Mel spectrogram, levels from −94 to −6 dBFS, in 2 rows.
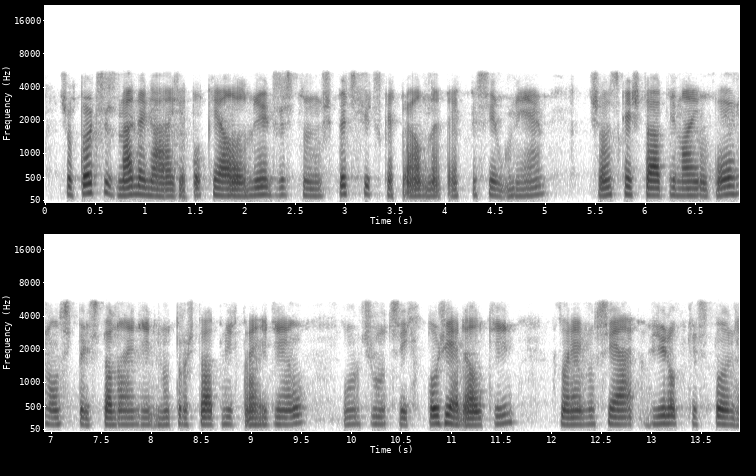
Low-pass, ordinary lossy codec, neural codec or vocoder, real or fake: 5.4 kHz; Opus, 32 kbps; autoencoder, 22.05 kHz, a latent of 192 numbers a frame, VITS, trained on one speaker; fake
